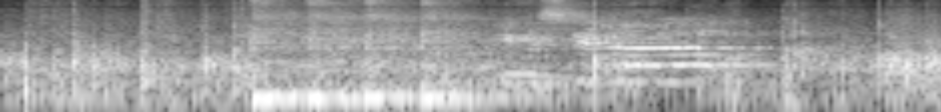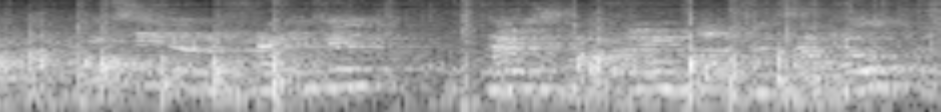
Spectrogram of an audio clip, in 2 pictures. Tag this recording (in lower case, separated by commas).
speech, music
